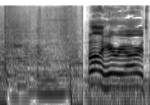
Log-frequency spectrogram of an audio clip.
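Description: Electronic intro theme music with heavy low notes, stopping about a second in, followed by a voice speaking.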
